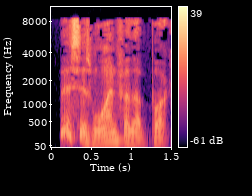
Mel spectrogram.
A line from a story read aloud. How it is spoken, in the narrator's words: she said, and laughed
